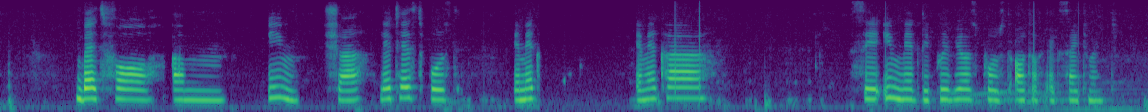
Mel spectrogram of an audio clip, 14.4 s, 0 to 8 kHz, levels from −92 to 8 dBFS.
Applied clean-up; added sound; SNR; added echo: none; none; none; none.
